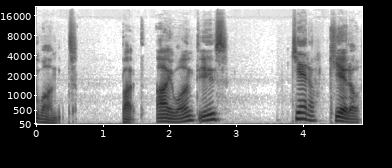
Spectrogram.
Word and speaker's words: quiero: But I want is Quiero. quiero. So we stress down on that E and it splits into IE.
